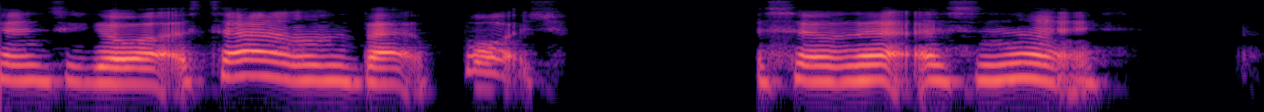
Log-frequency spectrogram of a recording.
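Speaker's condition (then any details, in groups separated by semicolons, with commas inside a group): ALS; PEG feeding tube; night breathing device, no saliva medication yet; impaired but understandable, swallowing difficulty with choking, excess saliva, dry mouth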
